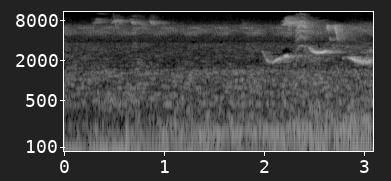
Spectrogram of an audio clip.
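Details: A rufous-bellied thrush singing in woodland in Brazil gives one short, fluted whistled phrase that dips and rises, over a steady high insect hiss.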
